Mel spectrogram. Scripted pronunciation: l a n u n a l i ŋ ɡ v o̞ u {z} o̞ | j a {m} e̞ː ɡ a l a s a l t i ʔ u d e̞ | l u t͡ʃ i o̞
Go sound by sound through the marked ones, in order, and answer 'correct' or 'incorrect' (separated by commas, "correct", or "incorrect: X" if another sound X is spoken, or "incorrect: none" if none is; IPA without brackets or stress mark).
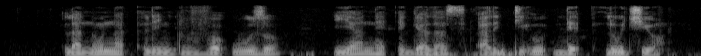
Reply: correct, incorrect: n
